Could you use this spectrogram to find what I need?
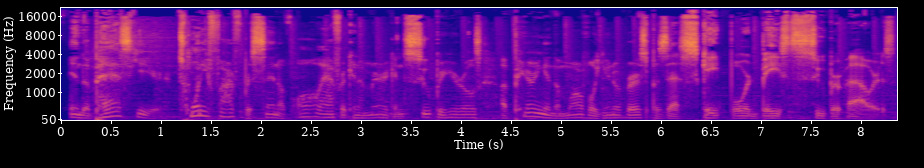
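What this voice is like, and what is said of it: Announcer voice. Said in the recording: “I'm going to try to use a little bit of announcer voice, mix it up a little bit”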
